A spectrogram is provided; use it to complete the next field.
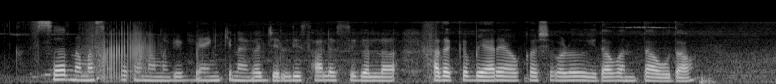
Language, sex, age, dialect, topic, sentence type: Kannada, female, 25-30, Central, banking, question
